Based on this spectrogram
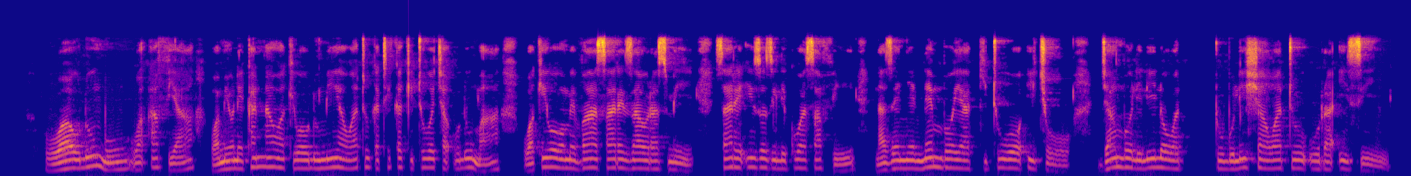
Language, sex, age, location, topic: Swahili, male, 18-24, Kisumu, government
